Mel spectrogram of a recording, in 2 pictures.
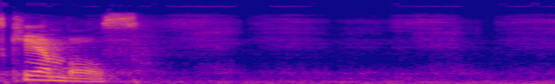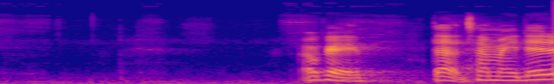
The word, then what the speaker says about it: Campbell's: That's what it looks like, but it's Campbell's.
